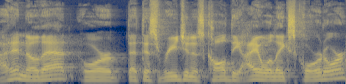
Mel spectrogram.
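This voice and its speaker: A man with an Upper Midwest accent talks fairly quickly at a medium pitch, his intonation lively. The recording is very clean, with a silent background. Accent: Upper Midwest American. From Minnesota. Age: 40s. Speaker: TV host, former news anchor. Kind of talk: casual chat.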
